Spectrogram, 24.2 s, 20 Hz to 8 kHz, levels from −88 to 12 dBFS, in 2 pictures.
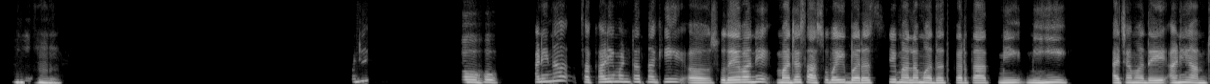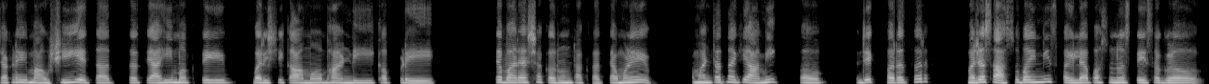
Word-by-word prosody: हं, 225 - 0 0.2
हं. 190 -5 +1 2.9
म्हणजे 305 +7 -7 1.0
हो, 250 -1 +3
हो. 235 0 0 0.4
आणि 285 +3 -2
ना 370 +4 -3 0.2
सकाळी 260 +4 0
म्हणतात 280 -1 -2
ना 260 - -3
की 280 0 -3
अ, 215 - -2 0.2
सुदैवाने 240 +6 +3
माझ्या 225 +2 +4
सासूबाई 230 0 +1
बऱ्याचशी 220 +3 +2
मला 225 -1 +3
मदत 210 -2 +2
करतात. 215 0 +1
मी 220 +1 +2
मीही 215 +2 +3 0.5
त्याच्यामध्ये 210 0 +2
आणि 215 +2 +2
आमच्याकडे 210 +3 0
मावशीही 220 +2 0
येतात. 200 -3 0 0.2
तर 215 - 0
त्याही 210 +1 +2
मग 220 -1 +3 0.2
ते 215 0 0 0.3
बरीचशी 205 +1 0
कामं 195 -1 +1
भांडी, 190 -1 0
कपडे 185 -2 -2 0.6
त्या 240 - +2
बऱ्याचशा 225 +2 +2
करून 205 -1 +2
टाकतात. 180 -1 -7
त्यामुळे 220 +5 +2 0.5
म्हणतात 225 +2 +3
ना 260 - 0
की 250 - -2
आम्ही 220 +3 +2 0.2
अ, - - -2
म्हणजे 205 +3 -2 0.2
खरंतर 225 +6 0 0.4
माझ्या 220 +3 +6
सासूबाईंनीच 245 +4 +2
पहिल्यापासूनच 215 0 +1
ते 215 0 +3
सगळं 205 -1 +1
215 Hz, 125 wpm, -21 LUFS, 205-235 Hz, 2.9 s, माझ्या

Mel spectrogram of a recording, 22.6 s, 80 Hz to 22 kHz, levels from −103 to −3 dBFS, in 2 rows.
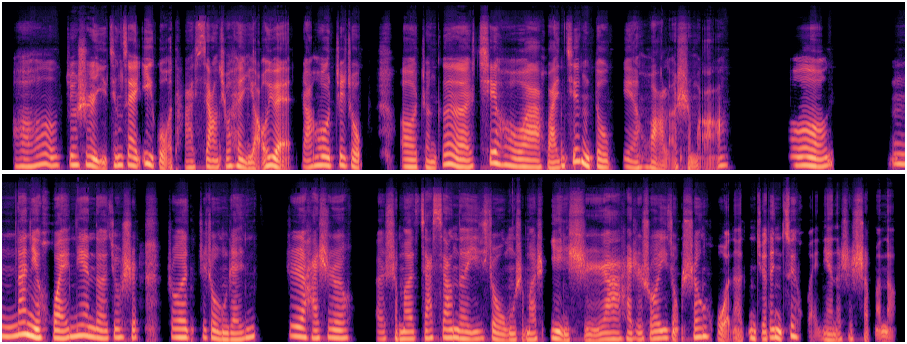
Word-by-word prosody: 哦， 190 +4 -2
就 210 0 0
是 200 -3 +3
已 140 - -3
经 200 0 -1
在 200 -2 +3
异 230 +3 +2
国 190 - -3
他 150 0 -8
乡 155 +1 -1
就 175 +2 -3
很 175 -7 +1
遥 140 +7 0
远， 190 -4 +4
然 155 -1 -4
后 200 +1 +4
这 190 +2 -1
种 175 -5 -2 0.4
呃， 165 -1 +1
整 150 -3 -4
个 175 -4 +3
气 180 - +1
候 210 -6 +1
啊， 160 -2 +3
环 145 +1 -2
境 245 -3 +3
都 165 -4 0
变 150 -5 -4
化 145 -8 -4
了 - - -10
是 - - -4
吗？ 195 +2 -7 0.7
哦， 195 -3 +3 0.8
嗯， 230 -2 -1
那 265 +3 +6
你 225 -7 +10
怀 185 -2 +2
念 225 +1 +3
的 180 -3 +2
就 195 +2 -2
是 195 -2 -2 0.3
说 195 -1 +2
这 190 +1 -11
种 165 -5 0
人、 155 +8 -1 0.4
事， 220 -3 +2
还 180 -3 0
是 185 0 +1 0.5
什 165 -2 -5
么 165 0 +1
家 175 +2 -3
乡 190 +1 +1
的 165 -3 +2
一 160 +2 -2
种 145 -5 -2
什 - - -5
么 145 0 -1 0.2
饮 165 -8 +2
食 130 0 -2
啊， 155 0 +1
还 160 -1 -3
是 150 -1 -5
说 165 0 -2
一 180 +1 +1
种 - - -4
生 205 +2 0
活 - - -5
呢， - - -9
你 180 - -1
觉 160 -1 -3
得 190 - 0
你 190 - +5
最 225 +7 0
怀 205 - -13
念 135 -2 -4
的 135 - -7
是 160 - -7
什 - - -2
么 - - -11
呢？ - - -6
180 Hz, 215 characters per minute, -25 LUFS, 160-200 Hz, 0.8 s, 你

